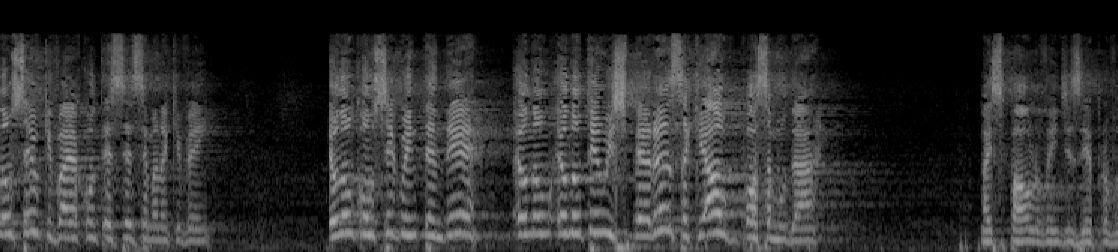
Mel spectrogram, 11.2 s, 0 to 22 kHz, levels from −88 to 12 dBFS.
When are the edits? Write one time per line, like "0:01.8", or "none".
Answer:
0:05.1
0:09.7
